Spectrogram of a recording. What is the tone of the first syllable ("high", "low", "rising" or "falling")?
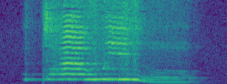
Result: high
